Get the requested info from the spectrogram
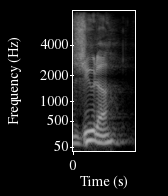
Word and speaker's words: Judah: He, in the Greek and Hebrew, it's just pronounced Judah.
